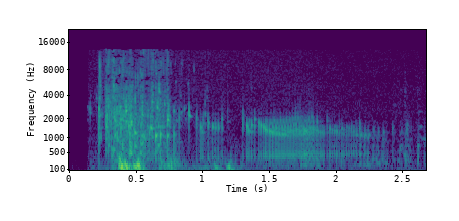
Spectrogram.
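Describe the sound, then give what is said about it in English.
A single sharp splash from an Atlantic salmon jumping in the Penobscot River in Maine, followed by a couple of seconds of bubbling, gurgling water that slowly fades. No voices. “That initial sound is a sound of what we believe is Atlantic salmon jumping, which I recorded in the Penobscot River in Maine.”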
